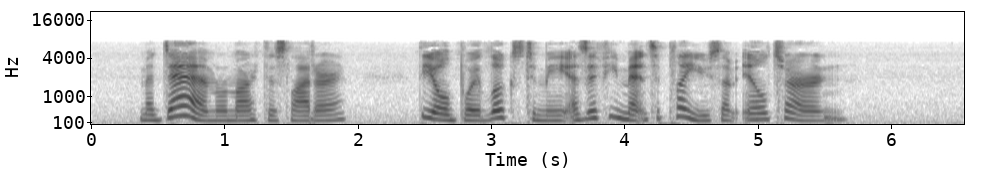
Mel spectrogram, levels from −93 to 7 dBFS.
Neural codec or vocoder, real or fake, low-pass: none; real; 7.2 kHz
